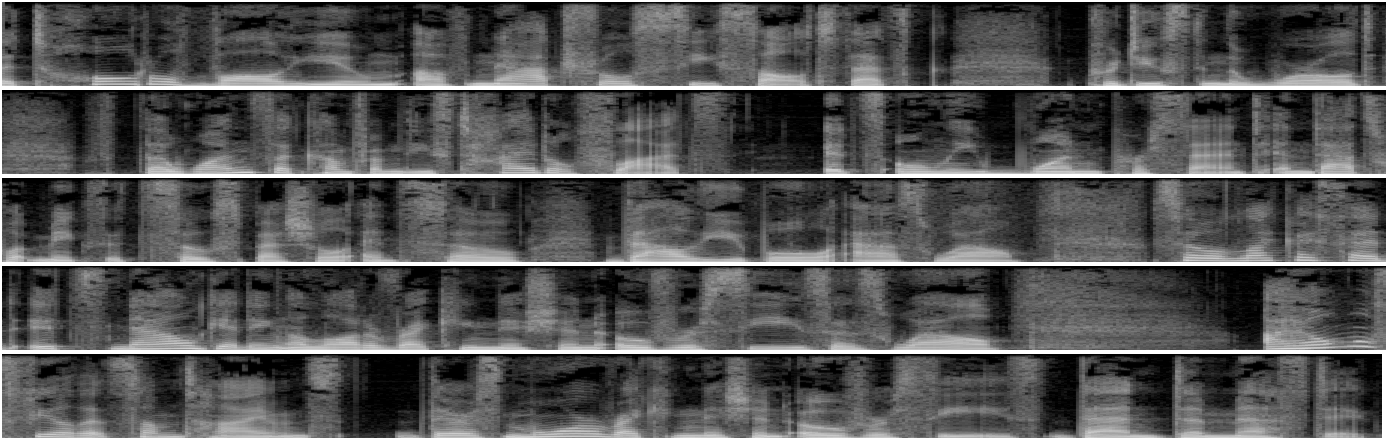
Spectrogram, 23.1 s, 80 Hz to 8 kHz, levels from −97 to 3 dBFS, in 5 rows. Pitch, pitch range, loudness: 155 Hz, 140-180 Hz, -19 LUFS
